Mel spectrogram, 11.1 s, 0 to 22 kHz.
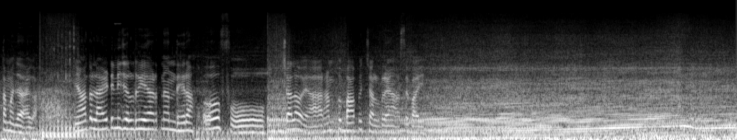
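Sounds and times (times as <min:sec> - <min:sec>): motorcycle engine running: 0:00.0 - 0:03.0, 0:04.0 - 0:11.0
person talking: 0:00.0 - 0:06.6.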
